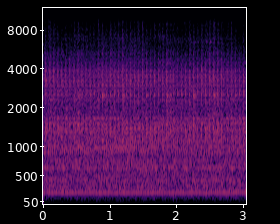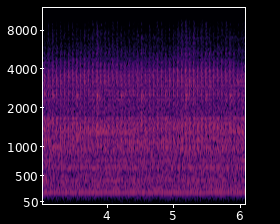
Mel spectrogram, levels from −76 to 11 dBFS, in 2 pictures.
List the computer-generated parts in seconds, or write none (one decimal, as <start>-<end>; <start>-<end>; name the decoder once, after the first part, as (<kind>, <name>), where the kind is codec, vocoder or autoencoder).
none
